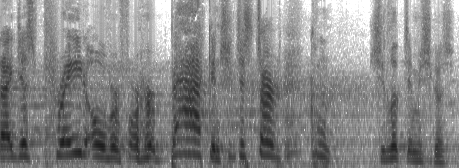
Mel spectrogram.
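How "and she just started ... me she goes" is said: normal talking voice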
